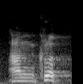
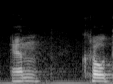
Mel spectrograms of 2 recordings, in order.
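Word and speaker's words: en croûte: mau bikin salmon angkrut itu tulisannya tapi bahasa Perancis ya tulisannya and crowt gitu and crowt Tapi bacanya angkut gitu ya jadi ini Masakan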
